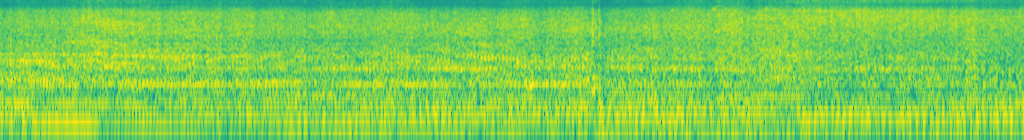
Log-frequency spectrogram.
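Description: A motor vehicle engine running close by, with steady low tones under a loud wash of traffic noise.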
